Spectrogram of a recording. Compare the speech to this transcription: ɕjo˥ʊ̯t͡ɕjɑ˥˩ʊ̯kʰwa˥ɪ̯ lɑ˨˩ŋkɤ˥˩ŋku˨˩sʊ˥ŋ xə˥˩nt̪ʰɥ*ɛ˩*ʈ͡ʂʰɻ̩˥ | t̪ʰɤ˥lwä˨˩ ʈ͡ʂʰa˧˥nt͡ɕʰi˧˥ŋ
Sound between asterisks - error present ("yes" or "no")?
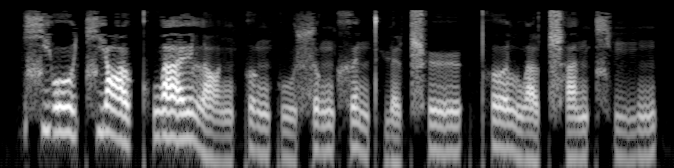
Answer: no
